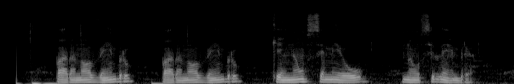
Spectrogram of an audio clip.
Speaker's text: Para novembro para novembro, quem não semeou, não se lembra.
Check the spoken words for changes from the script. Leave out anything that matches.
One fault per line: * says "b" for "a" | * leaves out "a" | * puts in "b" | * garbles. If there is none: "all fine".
all fine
